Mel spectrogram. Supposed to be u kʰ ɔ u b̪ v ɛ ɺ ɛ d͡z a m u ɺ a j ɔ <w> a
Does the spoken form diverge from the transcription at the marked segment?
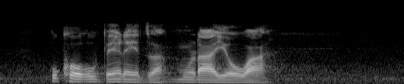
no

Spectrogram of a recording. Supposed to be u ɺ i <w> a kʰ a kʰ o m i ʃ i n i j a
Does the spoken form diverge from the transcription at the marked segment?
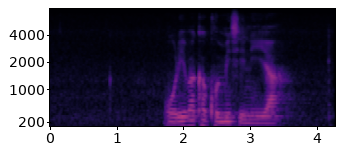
yes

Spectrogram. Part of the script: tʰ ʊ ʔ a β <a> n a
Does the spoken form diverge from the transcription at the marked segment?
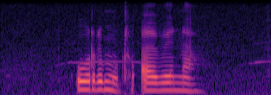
yes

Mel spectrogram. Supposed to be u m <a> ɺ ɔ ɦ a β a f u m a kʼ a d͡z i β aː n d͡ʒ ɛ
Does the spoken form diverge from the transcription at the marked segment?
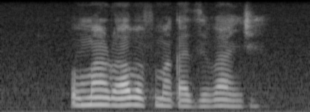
no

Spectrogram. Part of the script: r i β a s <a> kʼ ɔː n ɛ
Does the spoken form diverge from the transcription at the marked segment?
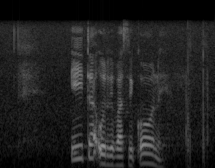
yes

